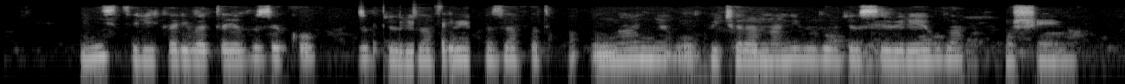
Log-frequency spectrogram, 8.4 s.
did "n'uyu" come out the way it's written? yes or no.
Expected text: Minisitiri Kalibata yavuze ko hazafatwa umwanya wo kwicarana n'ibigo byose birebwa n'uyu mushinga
no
